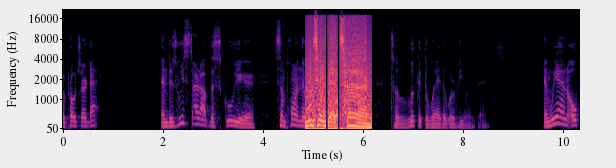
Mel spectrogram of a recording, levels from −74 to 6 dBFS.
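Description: Right after "year it's important that", from about 4.84 to 6.18 s, the speech turns into a harsh, extremely loud buzzing square wave, and it clears before "to look at the". That's integer read as float: the sample bits are being treated as floating-point values, which fits 32-bit integer data read as 32-bit float. Most values end up either near zero or wildly past full scale, so the output just slams between silence and the clipping limit.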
